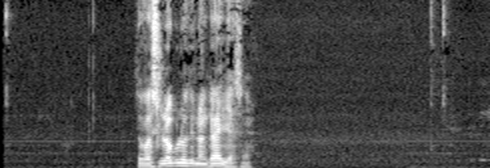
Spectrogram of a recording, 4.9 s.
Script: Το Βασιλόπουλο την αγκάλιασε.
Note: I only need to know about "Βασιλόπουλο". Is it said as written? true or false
true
